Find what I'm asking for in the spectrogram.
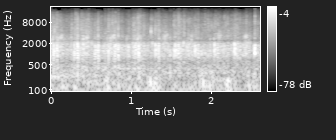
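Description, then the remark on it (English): Steady, dense applause from a large church audience clapping for Jesus, many hands clapping together in a continuous bright crackle that holds an even loudness throughout without pauses. “Give Jesus a big, big hand as we receive our Father.”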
